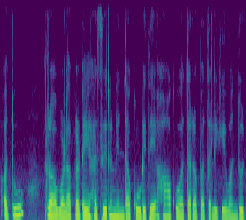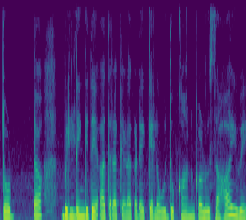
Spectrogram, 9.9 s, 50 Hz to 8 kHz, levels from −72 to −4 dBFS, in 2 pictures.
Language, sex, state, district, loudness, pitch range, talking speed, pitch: Kannada, female, Karnataka, Bidar, -18 LUFS, 225-240 Hz, 110 wpm, 230 Hz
